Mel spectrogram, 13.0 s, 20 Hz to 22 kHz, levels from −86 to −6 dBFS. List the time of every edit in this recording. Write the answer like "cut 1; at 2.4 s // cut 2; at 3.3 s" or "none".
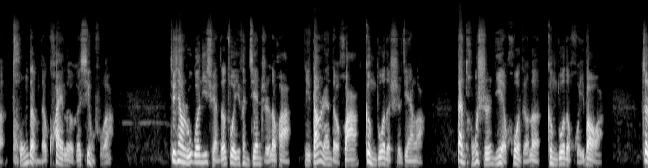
none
